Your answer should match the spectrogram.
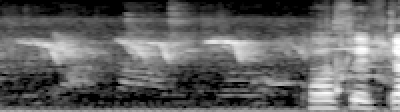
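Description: Bird calls: a run of short, high chirps, each falling in pitch, over a low steady hum, until a woman's voice comes in near the end.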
